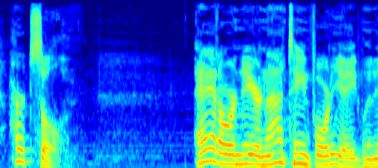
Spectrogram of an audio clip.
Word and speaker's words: Herzl: and away to any this is Theodor Herzl that's what he pronounced that Jordan HAART zle Herzl at or near 1948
